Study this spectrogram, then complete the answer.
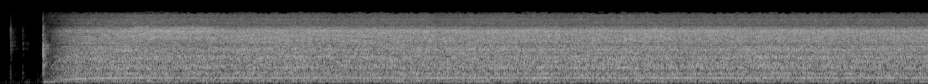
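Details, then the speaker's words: Compact TriStar CXL vacuum with replaced 9.5/10 A motor (model 6600-00), test run after replacing gravelly 608 bearings: quick spin-up to steady rushing whoosh and even hum, only fan noise; normal running. "nice just fan noise not extraneous motor noise okay so we are done with this"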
